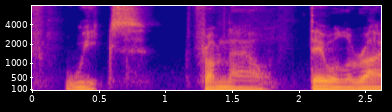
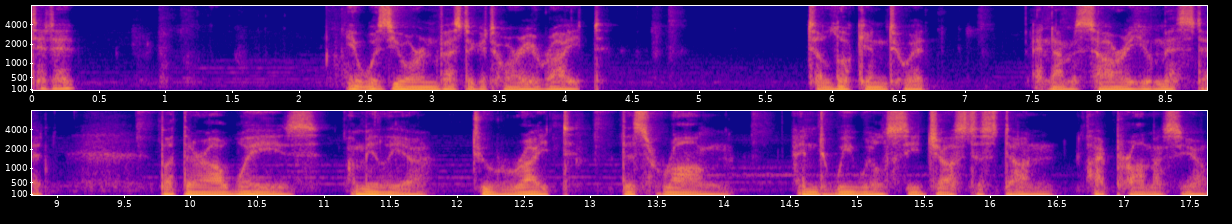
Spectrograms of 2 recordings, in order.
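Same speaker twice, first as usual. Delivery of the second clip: whispered character voice; 3 dB quieter than usual. Voicing a character who promises Amelia justice: Alara whispering. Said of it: "you hear Alara whisper".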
